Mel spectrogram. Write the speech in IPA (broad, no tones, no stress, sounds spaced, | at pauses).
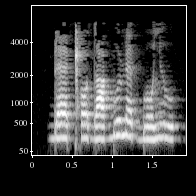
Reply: ɖ æ ǁ ɔ d ɑ ɡ͡b u ɳ æ ɡ͡b o lʲ u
